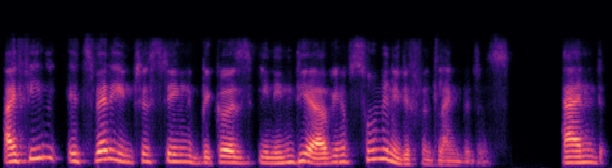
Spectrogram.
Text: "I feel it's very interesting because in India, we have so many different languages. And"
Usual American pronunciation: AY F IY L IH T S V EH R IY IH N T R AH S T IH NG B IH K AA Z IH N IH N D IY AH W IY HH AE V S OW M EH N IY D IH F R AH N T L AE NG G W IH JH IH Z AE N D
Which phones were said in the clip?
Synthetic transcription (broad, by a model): AY F IY L IH T S V EH R IY IH N T R AH S T IH NG B IH K AA Z IH N IH N D IY AH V IY HH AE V S OW M EH N IY D IH F R AH N T L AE NG G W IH JH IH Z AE N D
